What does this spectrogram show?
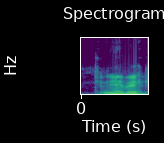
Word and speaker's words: Kennebec: Kennebec, yep.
